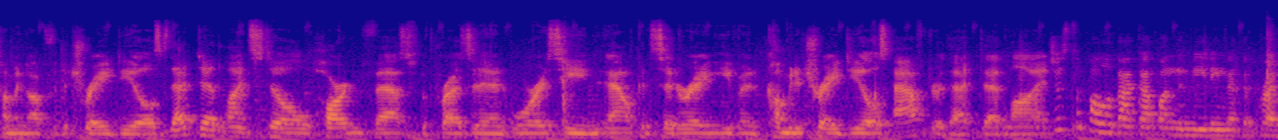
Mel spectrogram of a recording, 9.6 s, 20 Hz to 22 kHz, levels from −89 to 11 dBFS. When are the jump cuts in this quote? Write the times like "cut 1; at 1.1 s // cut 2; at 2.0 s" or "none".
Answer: cut 1; at 1.2 s // cut 2; at 5.7 s // cut 3; at 7.8 s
